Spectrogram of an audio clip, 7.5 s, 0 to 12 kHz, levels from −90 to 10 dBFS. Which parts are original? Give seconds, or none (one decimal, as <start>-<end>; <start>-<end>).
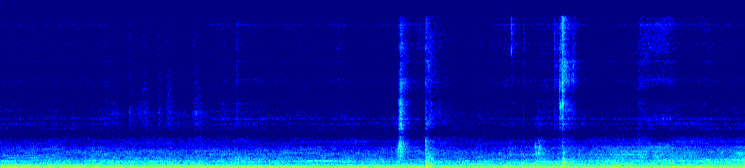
1.1-2.1; 4.3-4.9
